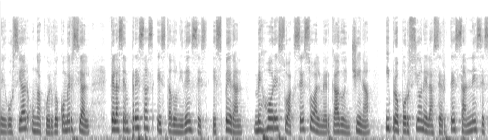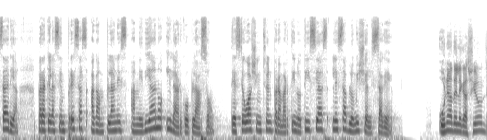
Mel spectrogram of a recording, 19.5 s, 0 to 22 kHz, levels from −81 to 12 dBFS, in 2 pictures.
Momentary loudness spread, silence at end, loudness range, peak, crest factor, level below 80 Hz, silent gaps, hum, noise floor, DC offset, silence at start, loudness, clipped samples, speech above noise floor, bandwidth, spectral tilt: 6 LU; 0 s; 2 LU; -8 dBFS; 16 dB; -44 dBFS; none; none; -68 dBFS; under 0.1%; 0 s; -26 LUFS; under 0.1%; 42 dB; 14.5 kHz; -5 dB/octave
